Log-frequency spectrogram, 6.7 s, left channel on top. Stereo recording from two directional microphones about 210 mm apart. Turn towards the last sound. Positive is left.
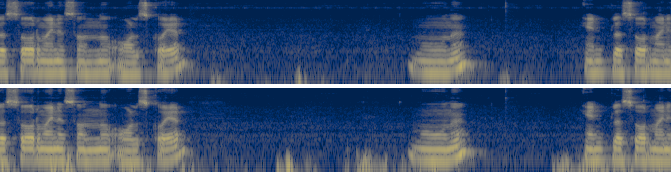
turn(degrees=-15)  # may be behind; listen again after turning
